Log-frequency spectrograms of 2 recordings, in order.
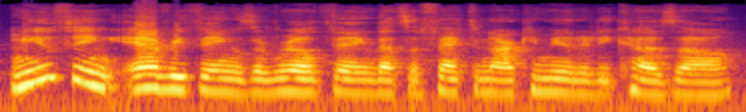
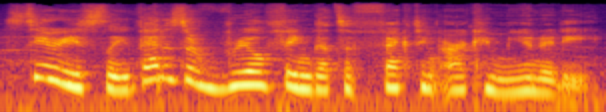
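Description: First: Mocking echo at everyday pitch; unimpressed brush-off; dismissive. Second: Higher-pitched serious reproach; earnest lecturing of a cousin; earnest insistence. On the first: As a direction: throw the cousin's words back, dismissively. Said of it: "Camille dismisses Sylvie". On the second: Sylvie insists earnestly, later echoed. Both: A narrator's reading.

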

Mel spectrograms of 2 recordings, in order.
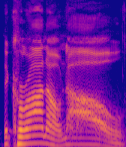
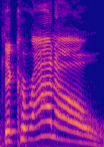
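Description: First: A lighter whine; whiny voice. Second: High, drawn-out whine; whiny voice. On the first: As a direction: less drawn-out whiny take. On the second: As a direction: whine the name slowly. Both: Shown as a demonstration. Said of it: "I like to use my whiny voice".

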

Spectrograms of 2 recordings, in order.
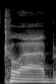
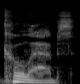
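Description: First: Collab with schwa, stress on LAB; daughter's pronunciation. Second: Collabs said KOH-labs; Collabs, long O. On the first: Retold or imitated. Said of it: "What does she say?". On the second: Shown as a demonstration. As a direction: Collabs with long O, stress on first syllable. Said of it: "that's the way I say it".

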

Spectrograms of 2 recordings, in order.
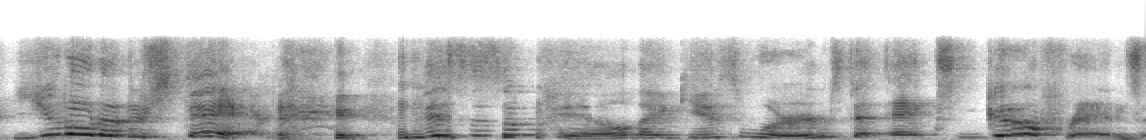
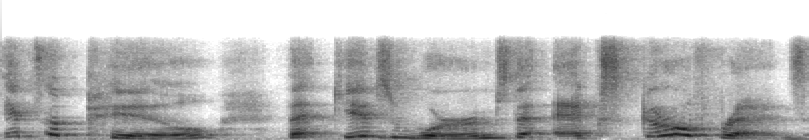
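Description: First: Much higher, slow, laughing mad-scientist insistence; crazy scientist insisting. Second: Crazy scientist. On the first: Crazy scientist re-pitching to corporate suits, high and giggling. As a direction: push the pitch up like a giggling lunatic. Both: Retold or imitated. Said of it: "plays this crazy scientist".

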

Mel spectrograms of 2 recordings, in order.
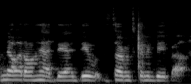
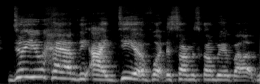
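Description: First: Very fast, low-key rattled-off reply; defeated quick answer. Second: Lightly voiced colleague asking; colleague's question. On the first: Retold or imitated. Preacher answering her production colleague, rushed low-key admission. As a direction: rush it out under the question. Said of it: "she knows that I'm crying all day". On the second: Production colleague asking the preacher about the sermon, measured question. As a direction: put it as a measured, checking question. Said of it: "She's like".

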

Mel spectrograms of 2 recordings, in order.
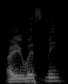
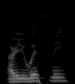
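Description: Both takes have the same delivery.

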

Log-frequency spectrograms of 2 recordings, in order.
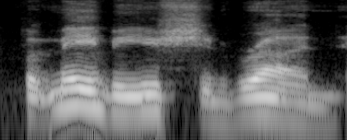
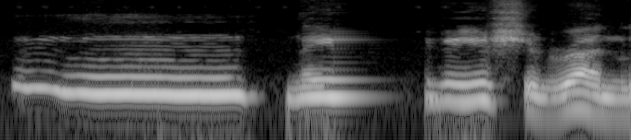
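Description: First: Said in the usual way. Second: High, slow mock-heroic plea with a drawn-out "Mm"; lightly hammed-up noble sacrifice voice, drawn out; mock heroic warning. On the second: Mock dramatic warning to Leroy.

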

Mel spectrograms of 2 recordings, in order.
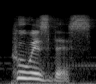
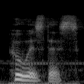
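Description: First: Louder, more insistent demand; sharp, urgent questioning. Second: Restrained first demand. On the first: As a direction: press the question hard. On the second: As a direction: ask it warily, under control. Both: A narrator's reading. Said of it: "he demanded".

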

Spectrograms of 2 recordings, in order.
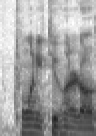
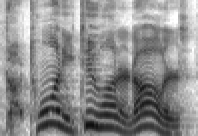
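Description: First: Said in the usual way. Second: Very high, loud, drawn-out disbelief; mock shock. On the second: Customer hearing the scope's price, exaggerated shock. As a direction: exclaim it as if floored.

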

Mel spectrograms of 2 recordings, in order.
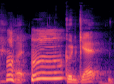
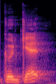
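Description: First: High, slow sarcastic "good get"; drawn-out mock praise. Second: Said in the usual way. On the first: Real, not acted. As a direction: stretch "good get" out slowly, pitched up. Echoing a comment, mock drawn out.

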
